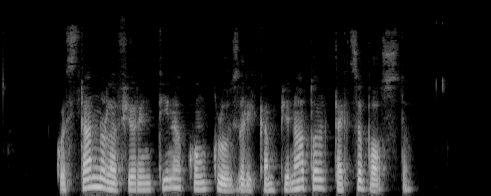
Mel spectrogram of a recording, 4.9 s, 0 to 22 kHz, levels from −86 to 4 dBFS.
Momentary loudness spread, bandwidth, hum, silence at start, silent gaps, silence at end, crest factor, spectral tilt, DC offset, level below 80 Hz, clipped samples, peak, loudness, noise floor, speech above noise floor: 10 LU; 13 kHz; none; 0.55 s; none; 0.8 s; 20 dB; -8 dB/octave; under 0.1%; -64 dBFS; under 0.1%; -4 dBFS; -24 LUFS; -80 dBFS; 56 dB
